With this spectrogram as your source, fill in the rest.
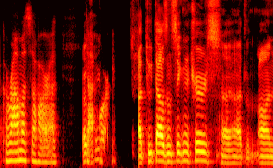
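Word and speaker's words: Karma Sahara: go to the website just k a r m a Sahara it rhymes with Sahara Karam Sahara org 2,000 signatures uh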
